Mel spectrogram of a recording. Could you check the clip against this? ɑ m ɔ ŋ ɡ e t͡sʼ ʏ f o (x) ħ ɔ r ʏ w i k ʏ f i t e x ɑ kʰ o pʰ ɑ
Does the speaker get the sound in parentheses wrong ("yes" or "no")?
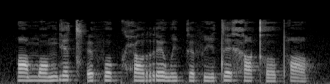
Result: yes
